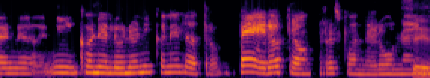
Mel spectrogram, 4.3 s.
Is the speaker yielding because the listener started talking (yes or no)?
yes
